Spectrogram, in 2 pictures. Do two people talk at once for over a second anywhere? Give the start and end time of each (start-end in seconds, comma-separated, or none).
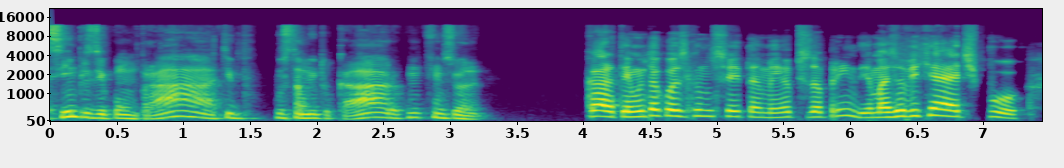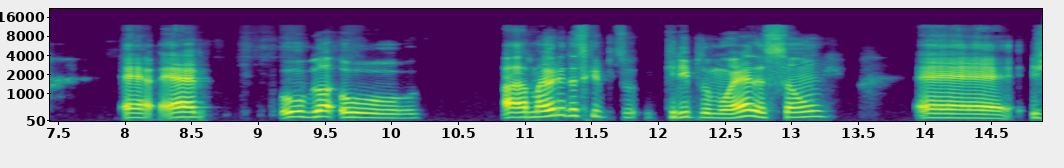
none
